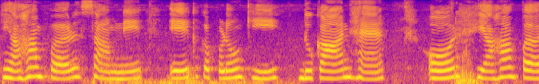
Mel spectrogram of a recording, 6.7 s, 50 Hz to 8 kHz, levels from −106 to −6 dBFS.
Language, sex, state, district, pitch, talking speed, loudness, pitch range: Hindi, female, Punjab, Pathankot, 270 Hz, 100 wpm, -14 LUFS, 255-295 Hz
